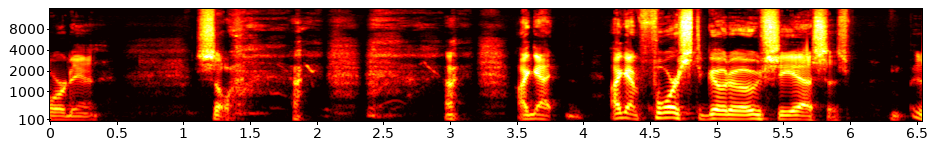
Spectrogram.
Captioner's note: chuckles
